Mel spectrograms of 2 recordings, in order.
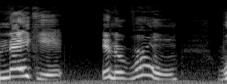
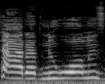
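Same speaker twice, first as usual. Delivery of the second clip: plain reading voice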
